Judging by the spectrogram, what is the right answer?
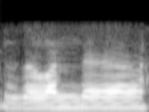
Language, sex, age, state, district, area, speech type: Kannada, male, 30-45, Karnataka, Belgaum, rural, conversation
